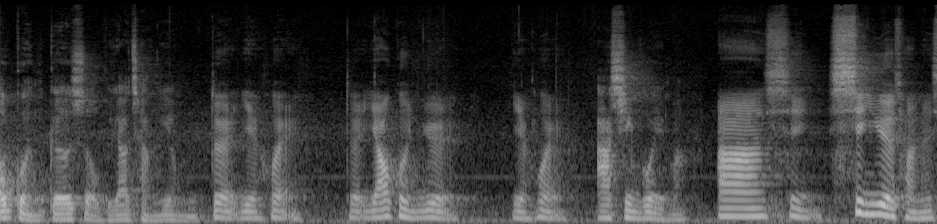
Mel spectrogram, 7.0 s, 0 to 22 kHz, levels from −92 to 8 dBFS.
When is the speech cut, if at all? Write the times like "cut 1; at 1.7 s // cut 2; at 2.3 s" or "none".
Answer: cut 1; at 5.3 s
